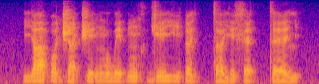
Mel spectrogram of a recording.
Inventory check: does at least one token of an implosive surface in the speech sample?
yes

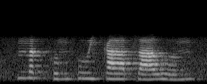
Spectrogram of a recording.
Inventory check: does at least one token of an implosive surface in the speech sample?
no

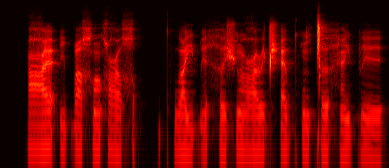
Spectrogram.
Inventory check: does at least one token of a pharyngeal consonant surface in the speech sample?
yes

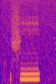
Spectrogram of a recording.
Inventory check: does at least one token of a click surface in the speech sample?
no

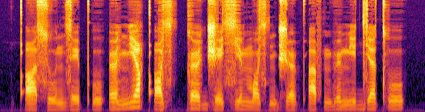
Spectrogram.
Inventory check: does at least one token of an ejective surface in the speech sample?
yes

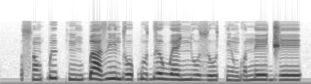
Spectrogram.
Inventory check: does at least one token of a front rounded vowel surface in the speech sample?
no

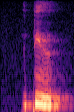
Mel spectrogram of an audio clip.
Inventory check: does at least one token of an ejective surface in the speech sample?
no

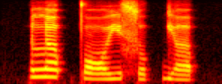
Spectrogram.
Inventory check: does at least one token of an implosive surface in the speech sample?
no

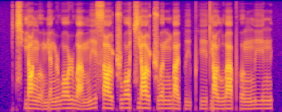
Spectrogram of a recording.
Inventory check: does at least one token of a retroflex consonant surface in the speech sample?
yes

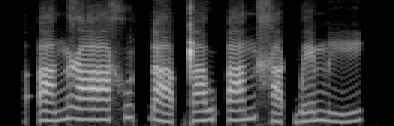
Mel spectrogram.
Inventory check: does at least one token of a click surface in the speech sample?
no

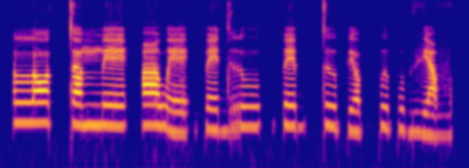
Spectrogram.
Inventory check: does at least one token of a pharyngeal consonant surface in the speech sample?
no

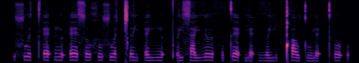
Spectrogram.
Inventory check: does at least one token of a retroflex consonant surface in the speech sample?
no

